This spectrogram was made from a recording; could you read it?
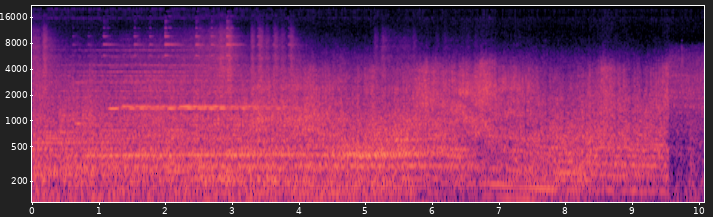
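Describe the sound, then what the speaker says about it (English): Several four-engine WWII bombers, Stirling, Halifax and Lancaster, drone past in a loud, steady roar of piston engines and propellers that holds for most of the time before shifting lower and then cutting off abruptly. "A trio of heavily armed four-engine bombers, the Stirling, Halifax and Lancaster, were carrying the war back to the German people."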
